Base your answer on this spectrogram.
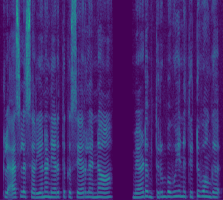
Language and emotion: Tamil, fearful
